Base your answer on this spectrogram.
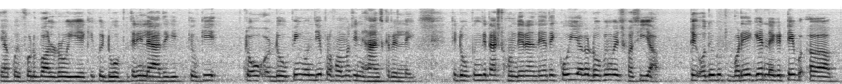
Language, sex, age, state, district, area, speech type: Dogri, male, 18-30, Jammu and Kashmir, Reasi, rural, spontaneous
